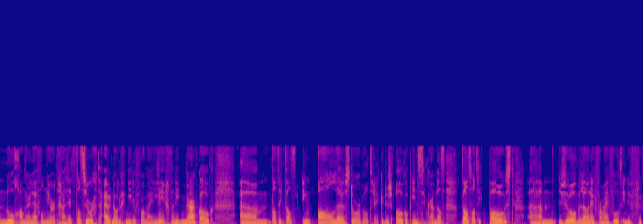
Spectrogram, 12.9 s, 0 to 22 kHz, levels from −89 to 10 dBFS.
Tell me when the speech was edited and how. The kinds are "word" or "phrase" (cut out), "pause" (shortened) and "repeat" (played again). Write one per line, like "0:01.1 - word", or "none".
none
